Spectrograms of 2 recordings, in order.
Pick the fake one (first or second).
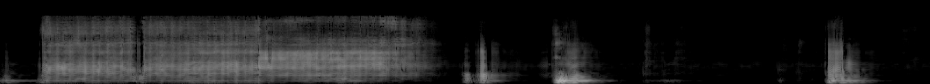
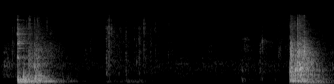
first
